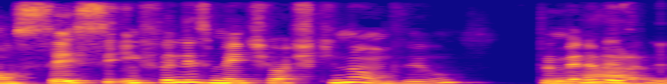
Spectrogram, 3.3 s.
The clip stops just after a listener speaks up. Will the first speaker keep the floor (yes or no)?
no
